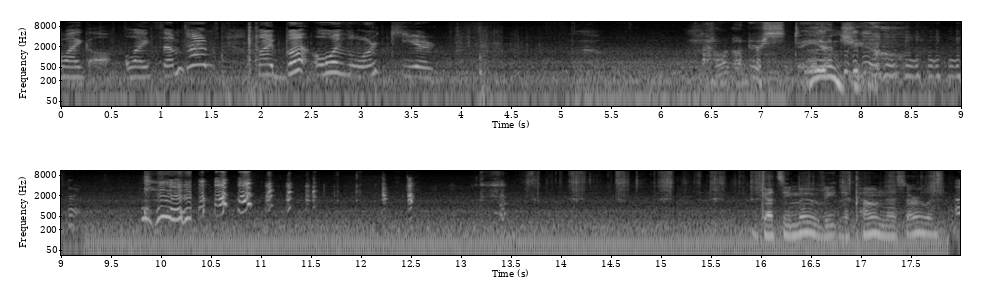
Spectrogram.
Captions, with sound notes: - Like, like sometimes my butt always work here. - I don't understand you. (laughing) (laughing) (crunching) Gutsy move, eating the cone this early.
